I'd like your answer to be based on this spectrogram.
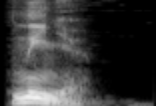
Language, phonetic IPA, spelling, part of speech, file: Russian, [ˈnɨnʲe], ныне, adverb, Ru-ныне.ogg
- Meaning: now, nowadays, today, at present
